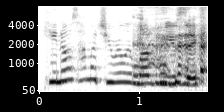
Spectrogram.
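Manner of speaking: high, loud, breaking into laughter; loud mock praise collapsing into laughs; laughing through quote. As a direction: act it out while cracking up. Breaks up while quoting Natalie.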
